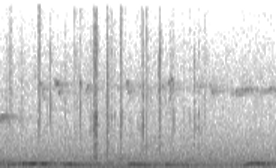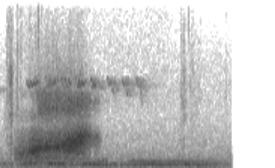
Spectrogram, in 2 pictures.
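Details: Black grouse at a spring dawn lek in the uplands bubble in a low, dove-like rookooing, repeated in short phrases, broken once by a loud rising hiss; faint chirps from other birds of the dawn chorus.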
